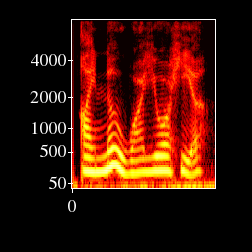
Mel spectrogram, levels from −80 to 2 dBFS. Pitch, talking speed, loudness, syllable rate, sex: 205 Hz, 250 wpm, -14 LUFS, 6.7 syllables/s, female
